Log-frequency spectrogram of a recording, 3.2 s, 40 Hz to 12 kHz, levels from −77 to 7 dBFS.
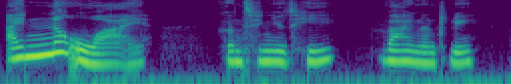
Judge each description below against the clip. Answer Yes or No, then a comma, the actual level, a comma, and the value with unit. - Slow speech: Yes, slow, 115 wpm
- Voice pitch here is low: No, high, 205 Hz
